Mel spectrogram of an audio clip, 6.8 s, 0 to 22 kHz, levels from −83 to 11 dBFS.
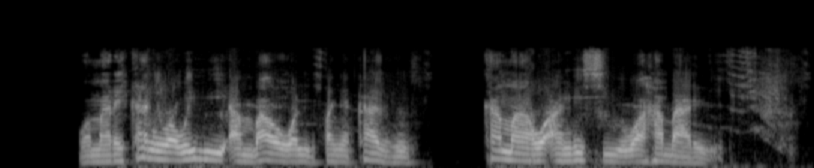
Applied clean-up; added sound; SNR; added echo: neural separator model SepFormer DNS4.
